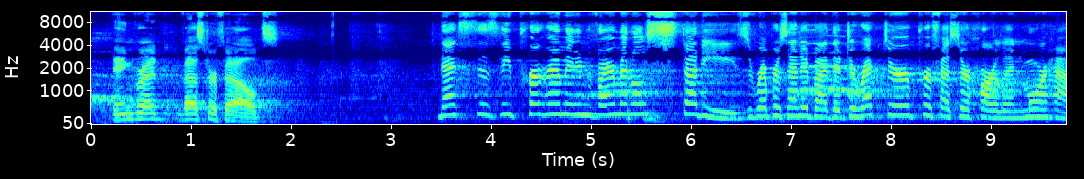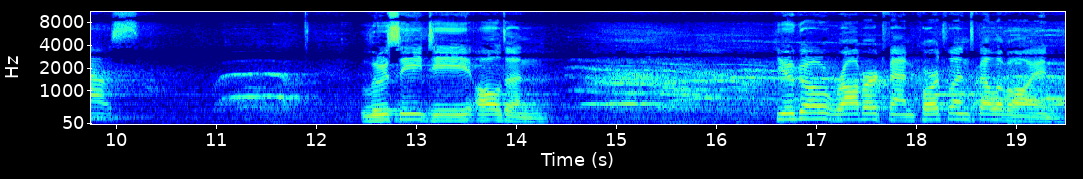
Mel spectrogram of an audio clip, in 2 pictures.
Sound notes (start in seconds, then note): 0.0 audience applauding and cheering; 2.4 audience applauding and cheering; 11.0 audience cheering; 14.8 audience applauding and cheering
